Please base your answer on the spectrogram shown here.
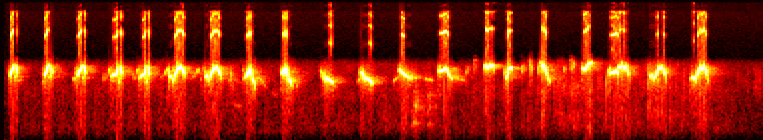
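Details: Greater green leafbird song, offered as a lure for leafbirds reluctant to sing: a steady series of short whistled, slurred notes repeated almost three times a second, each with a faint high overtone, clean and without background noise.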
